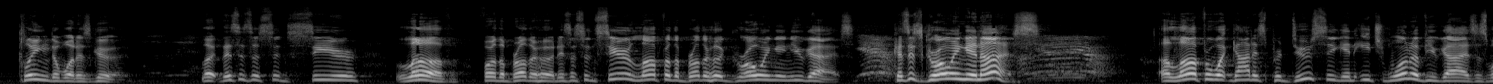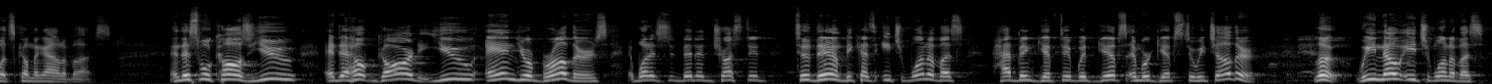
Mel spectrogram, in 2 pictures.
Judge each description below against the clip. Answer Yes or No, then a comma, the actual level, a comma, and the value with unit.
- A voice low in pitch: No, high, 200 Hz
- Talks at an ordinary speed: Yes, average, 185 wpm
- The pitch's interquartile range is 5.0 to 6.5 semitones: No, average, 4.2 semitones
